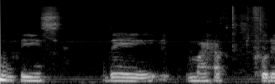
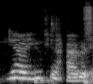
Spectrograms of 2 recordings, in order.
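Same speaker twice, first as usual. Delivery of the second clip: put-on higher, breezy boy voice; lightly voiced son; 9 semitones higher, 3 dB louder than usual. Her son offering it to her, a higher carefree voice. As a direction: toss it off like a carefree kid.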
